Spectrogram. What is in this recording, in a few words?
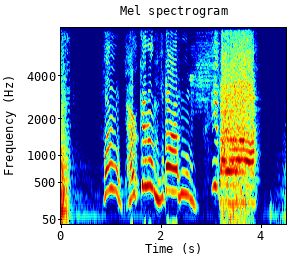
scout negative vocalization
